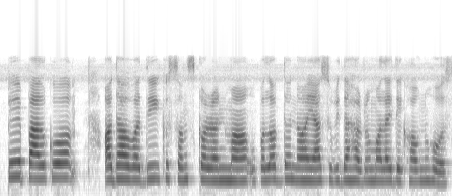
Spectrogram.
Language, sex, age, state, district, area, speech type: Nepali, female, 18-30, West Bengal, Kalimpong, rural, read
